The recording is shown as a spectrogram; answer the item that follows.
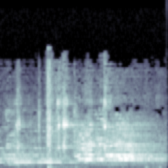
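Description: Volleyball struck during a rally: two sharp ball contacts, one about half a second in and one near the end, over arena crowd voices and a held tone in the first second.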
